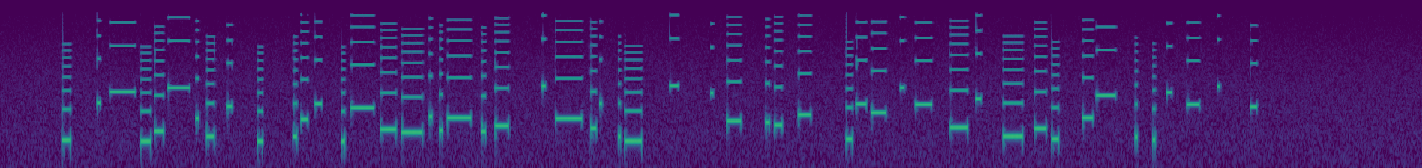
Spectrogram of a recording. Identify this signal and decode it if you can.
Electronic bleeps of random pitch and length. There is no code.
